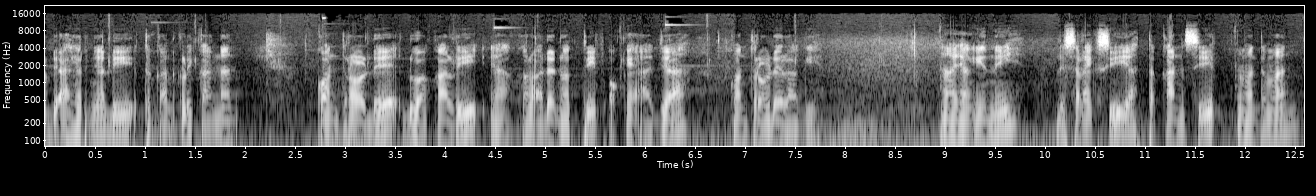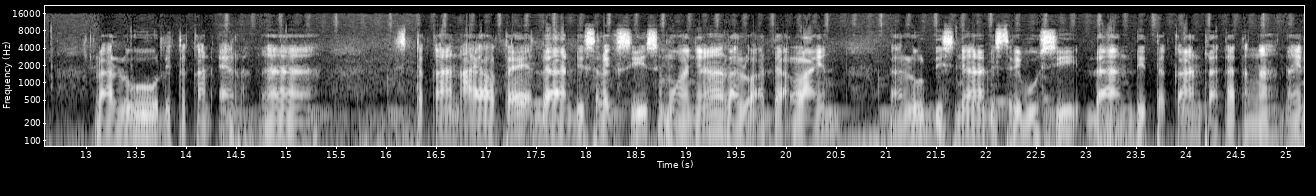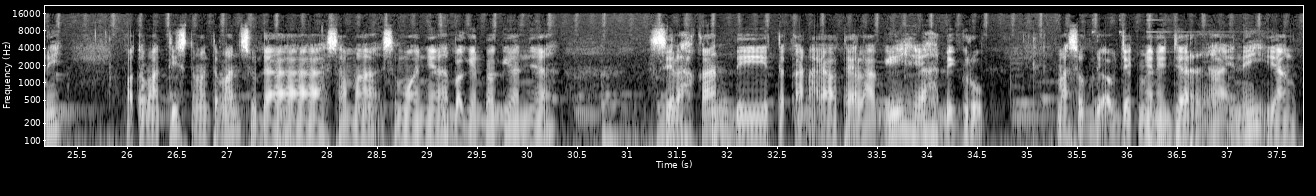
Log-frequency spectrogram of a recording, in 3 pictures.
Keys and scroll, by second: 3.4 ctrl+d, 5.9 ctrl+d, 6.7 ctrl+d, 14.4 r.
